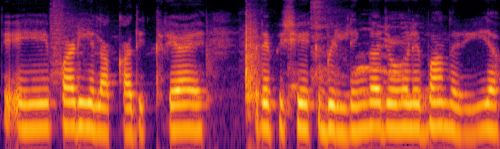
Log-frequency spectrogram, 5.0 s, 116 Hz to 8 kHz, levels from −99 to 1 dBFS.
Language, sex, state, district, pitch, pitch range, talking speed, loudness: Punjabi, female, Punjab, Kapurthala, 210 Hz, 200-215 Hz, 190 wpm, -15 LUFS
